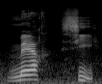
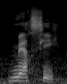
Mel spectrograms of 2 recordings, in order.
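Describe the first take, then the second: First: "merci" split slowly as mer, ci; syllable by syllable. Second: Said in the usual way. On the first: Shown as a demonstration. Teacher showing learners thank you, slow split "merci". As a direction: draw out "merci" in two separate beats. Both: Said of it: "So say thank you".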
